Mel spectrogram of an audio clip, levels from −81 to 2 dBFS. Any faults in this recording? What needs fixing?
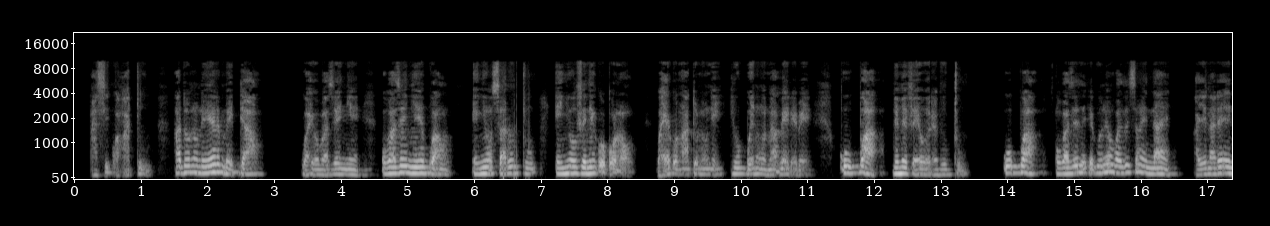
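The whole speech clip has no content above 9.8 kHz, and the coding damage is plainly audible. That points to AAC compression. The likely cause is AAC-LC at a low bitrate, which fits about 32 kbps. The codec discards the upper band and coarsely quantises the rest. To prevent it, encode at a higher bitrate or keep a lossless master.

From 6.38 to 7.16 s there is processor overload crackle. The processor missed buffer deadlines about twenty times. Each miss replayed a scrap of old audio with hard edges. The very short buffers fit roughly 1.5 ms each. Together the misses form a gritty burst. To prevent it, use larger buffers or reduce processing load.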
